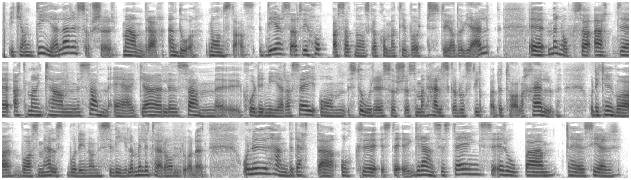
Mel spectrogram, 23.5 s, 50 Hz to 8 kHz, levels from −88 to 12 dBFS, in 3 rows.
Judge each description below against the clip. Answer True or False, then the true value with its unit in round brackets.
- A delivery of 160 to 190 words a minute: True (170 wpm)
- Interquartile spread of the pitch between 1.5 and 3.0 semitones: False (4.3 semitones)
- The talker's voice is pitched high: True (195 Hz)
